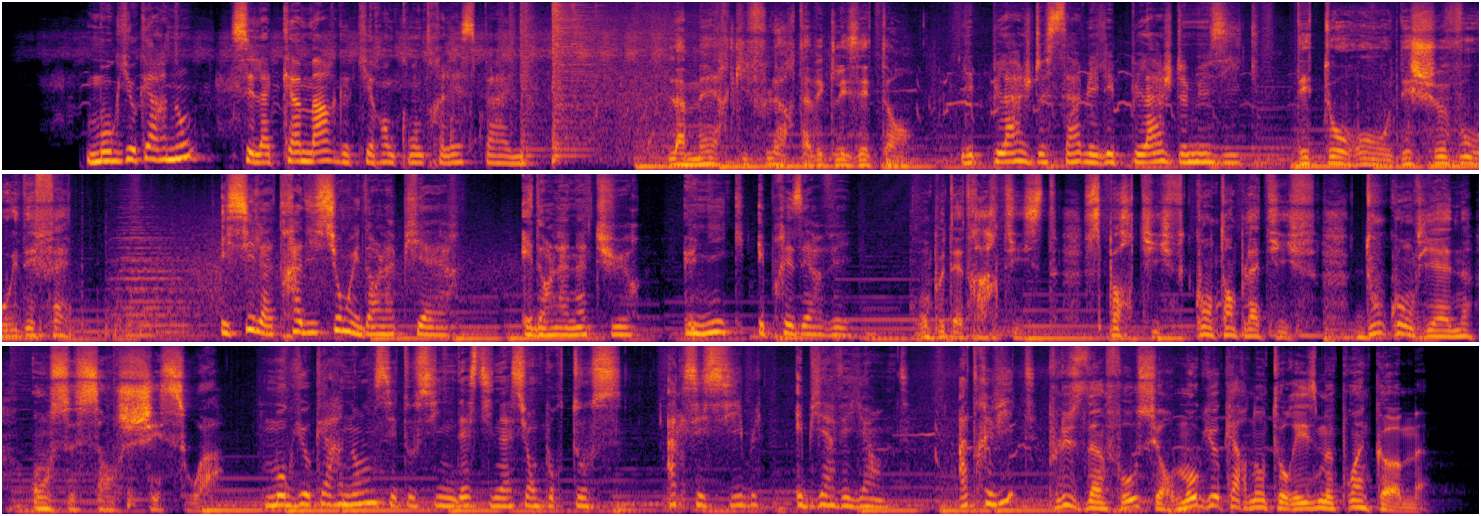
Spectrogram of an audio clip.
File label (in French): spot radio; mauguio carnon; fb occitanie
